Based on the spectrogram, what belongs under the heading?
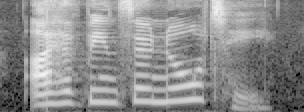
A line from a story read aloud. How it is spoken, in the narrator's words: she exclaimed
